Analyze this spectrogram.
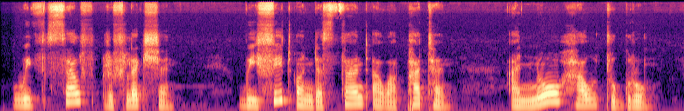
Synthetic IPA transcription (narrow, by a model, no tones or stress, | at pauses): wɪð̥sɛlˠfɹiflɛkʃɔ̃n | wifitʰʌ̃ndəstʰãndawəpʰatʰə̃n | ʔãnːohawtʰuɡɹo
